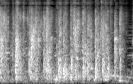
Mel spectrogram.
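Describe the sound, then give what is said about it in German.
An audience at a hand-puppet show applauds steadily for a few seconds as the characters are introduced, a dense, even patter of many hands clapping at a fairly loud, constant level with no voices over it. “Applaus!”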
